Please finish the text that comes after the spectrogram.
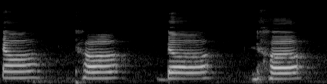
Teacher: जीभ आपके दांत के ऊपर वाले हिस्से को टच करती है, उसे मूर्धा बोलते हैं।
